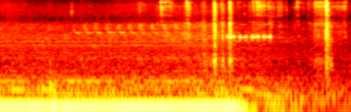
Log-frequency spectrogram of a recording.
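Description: A knocking car engine idles with a steady low rumble and a faint repetitive ticking, hood open, then cuts off, leaving a few metallic clinks and rustles.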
